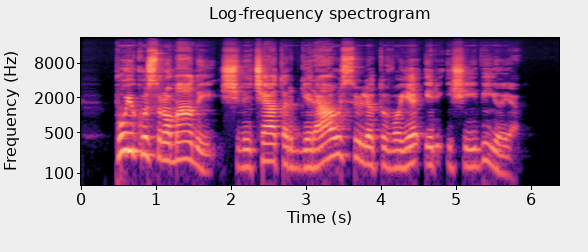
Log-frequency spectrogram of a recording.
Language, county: Lithuanian, Vilnius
